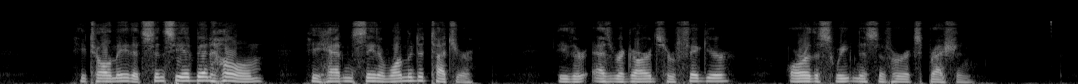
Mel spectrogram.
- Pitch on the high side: No, medium, 140 Hz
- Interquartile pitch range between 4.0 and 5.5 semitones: No, average, 2.7 semitones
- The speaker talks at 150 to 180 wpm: Yes, average, 155 wpm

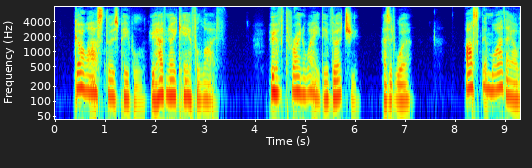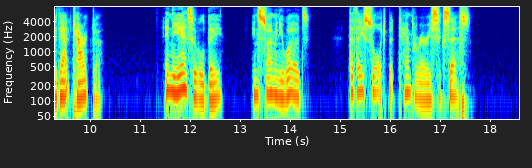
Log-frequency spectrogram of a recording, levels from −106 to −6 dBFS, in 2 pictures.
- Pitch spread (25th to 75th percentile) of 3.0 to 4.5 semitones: No, average, 5.1 semitones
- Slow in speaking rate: Yes, slow, 130 wpm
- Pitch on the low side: Yes, low, 130 Hz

